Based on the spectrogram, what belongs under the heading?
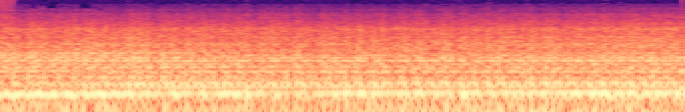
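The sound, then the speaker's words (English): The engines of the cargo ship Kipper drone steadily, a dense, deep, continuous low rumble with a faint tonal whine layered on top and no pauses or voices. “Kill your engines and stay it down.”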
